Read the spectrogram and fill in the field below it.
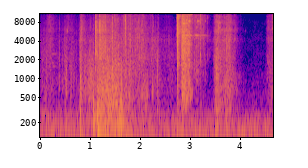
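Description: Items rustle and clatter as a box is rummaged through.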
